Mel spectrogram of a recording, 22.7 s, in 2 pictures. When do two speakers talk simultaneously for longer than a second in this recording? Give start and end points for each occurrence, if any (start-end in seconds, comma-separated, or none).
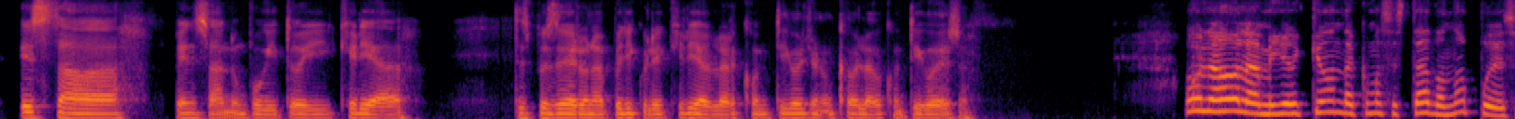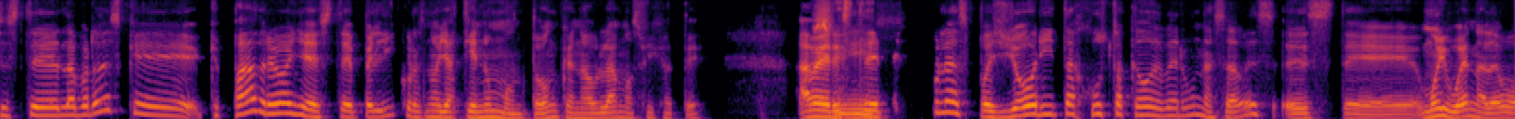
none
